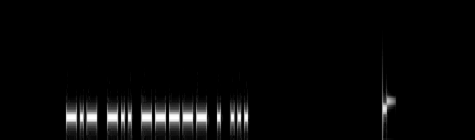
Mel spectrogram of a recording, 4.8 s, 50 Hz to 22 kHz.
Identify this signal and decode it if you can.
Morse code, heard as a keyed tone, about 36 wpm, 700 Hz. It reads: KD0ES
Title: USA Call Signs - 5 Characters - 3x Character Spacing - 35wpm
